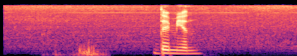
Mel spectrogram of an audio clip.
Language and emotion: Russian, neutral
